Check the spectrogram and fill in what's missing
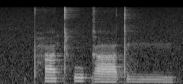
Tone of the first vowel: high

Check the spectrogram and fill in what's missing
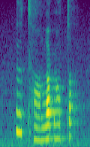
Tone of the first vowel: high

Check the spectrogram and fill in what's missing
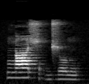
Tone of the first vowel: high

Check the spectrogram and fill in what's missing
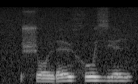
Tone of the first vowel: low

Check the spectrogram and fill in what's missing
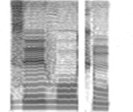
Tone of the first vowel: high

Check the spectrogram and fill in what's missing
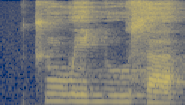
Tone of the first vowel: high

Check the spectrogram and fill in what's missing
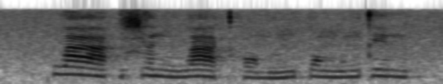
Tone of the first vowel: falling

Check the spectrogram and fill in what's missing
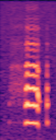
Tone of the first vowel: high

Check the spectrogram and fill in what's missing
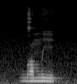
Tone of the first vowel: low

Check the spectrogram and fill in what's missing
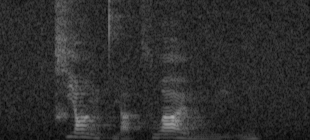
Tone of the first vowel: falling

